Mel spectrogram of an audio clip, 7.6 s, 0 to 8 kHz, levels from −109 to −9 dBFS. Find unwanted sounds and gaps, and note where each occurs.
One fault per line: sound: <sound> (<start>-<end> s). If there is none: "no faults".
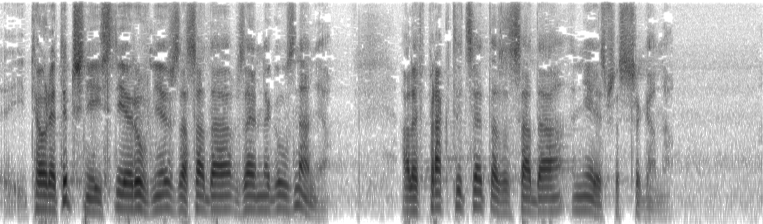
no faults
